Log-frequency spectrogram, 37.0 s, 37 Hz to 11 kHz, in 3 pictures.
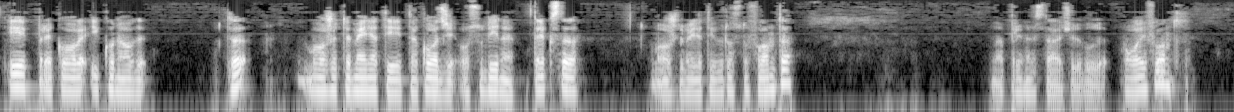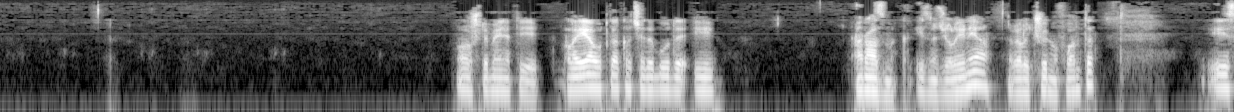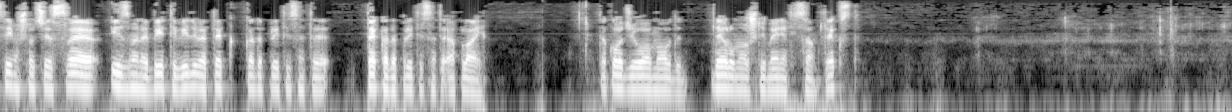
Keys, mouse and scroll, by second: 2.1 click, 4.0 click, 6.9-8.0 drag, 10.6 click, 12.3 click, 13.7 click, 15.3 click, 16.3 click, 29.2 click, 32.5 space, 34.9-37.0 typing.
